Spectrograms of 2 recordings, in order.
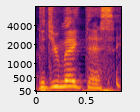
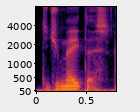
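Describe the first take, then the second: First: Higher, louder, hammed-up amazement; mock delight. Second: Said in the usual way. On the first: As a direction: laugh through an over-the-top delighted question. Retold question, redone with delight.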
